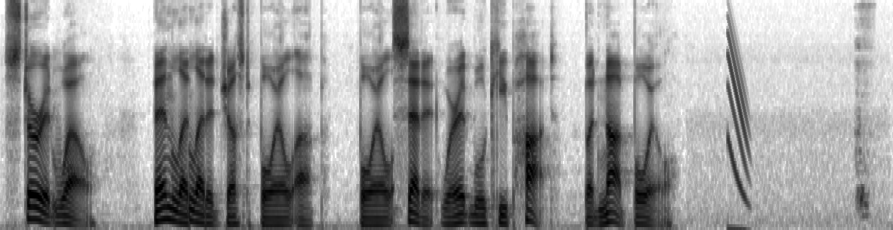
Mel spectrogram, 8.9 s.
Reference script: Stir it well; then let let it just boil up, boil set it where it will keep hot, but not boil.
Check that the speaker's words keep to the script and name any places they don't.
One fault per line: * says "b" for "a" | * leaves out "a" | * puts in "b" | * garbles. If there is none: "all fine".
all fine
